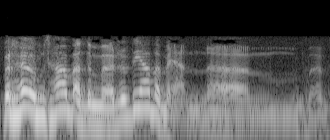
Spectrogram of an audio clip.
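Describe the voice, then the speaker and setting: A man's voice: mid-range voice, wildly swooping pitch, normal speed, creaky, slightly rough, exaggerated voice. An actor playing an earnest doctor who eagerly admires his friend and prompts him with questions. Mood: admiring. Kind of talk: 1950s radio drama acting. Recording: dull lo-fi old radio broadcast.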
